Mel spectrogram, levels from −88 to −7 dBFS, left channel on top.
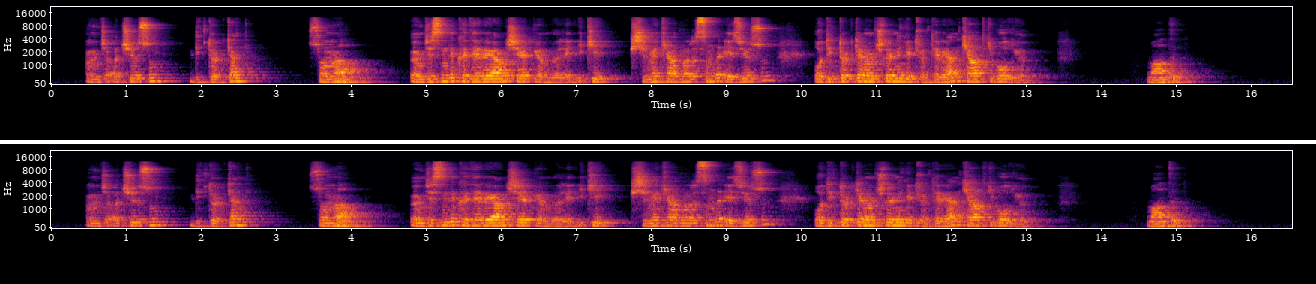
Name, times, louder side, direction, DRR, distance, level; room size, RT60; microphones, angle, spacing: voice 1, 0.5-1.5 1.8-2.6 3.4-3.9 4.8-7.3 7.7-13.0, left 2 dB, 55° left, -1 dB, 1.5 m, -25 dB
voice 2, 14.6-15.1, equal, 45° right, -5 dB, 3.2 m, -26 dB
9.9 x 6.8 x 2.6 m, 0.86 s
head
